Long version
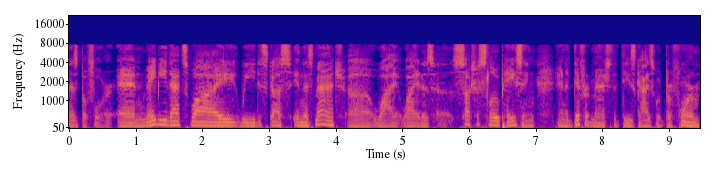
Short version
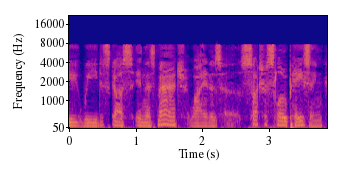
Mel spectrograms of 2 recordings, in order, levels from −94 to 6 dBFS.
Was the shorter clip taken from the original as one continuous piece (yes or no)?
no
